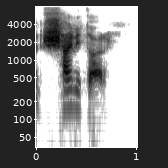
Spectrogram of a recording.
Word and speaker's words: Shintar: Shinitar. – Shinitar. – Se escreve Shintar, mas no livro ele diz que se pronuncia Shinitar.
